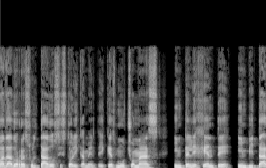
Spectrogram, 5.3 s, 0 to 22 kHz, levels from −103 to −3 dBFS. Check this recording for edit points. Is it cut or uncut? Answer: uncut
